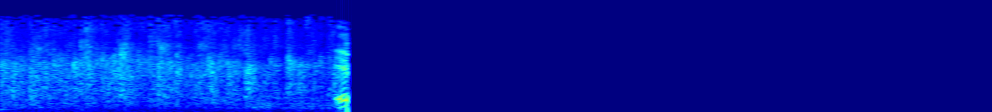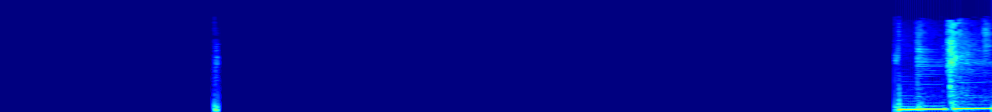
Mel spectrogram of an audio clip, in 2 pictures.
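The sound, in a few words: audience applause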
